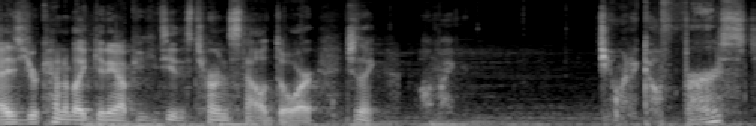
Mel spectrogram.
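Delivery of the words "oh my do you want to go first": hushed whisper, very quiet, close in the ear. Voicing a character who asks a player to go first: whispering. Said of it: "whispers in your ear".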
